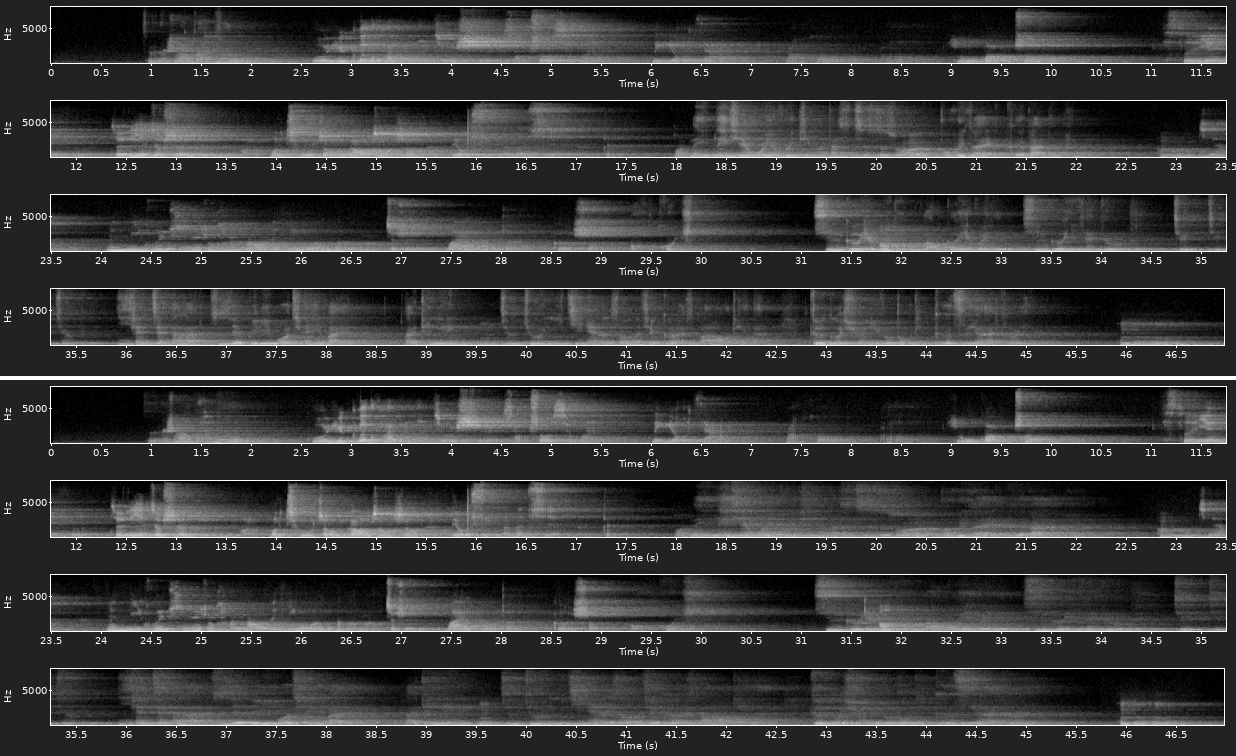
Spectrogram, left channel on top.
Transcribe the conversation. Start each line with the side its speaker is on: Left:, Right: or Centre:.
Left: 这种没办法。
Right: 然后国语歌的话，可能就是小时候喜欢林宥嘉，然后呃卢广仲，孙燕姿，就是也就是 <laughs> 我初中、高中时候流行的那些。对，
Left: 哦，那那些我也会听了，但是只是说不会在歌单里面。
Right: 啊，这样。那你会听那种很老的英文歌吗？就是外国的歌手。
Left: 哦，会。新歌也会听，
Right: 哦，
Left: 老歌也会听。新歌以前就就就就以前简单啊，直接 Billboard 前一百来听一听。
Right: 嗯
Left: 就就一几年的时候，那些歌还是蛮好听的，各个旋律都动听，歌词也还可以。
Right: 嗯嗯。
